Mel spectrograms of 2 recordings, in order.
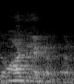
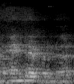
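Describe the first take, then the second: First: The first syllable sounds like 'on'. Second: The first syllable sounds like 'ent'. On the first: The speaker calls it right. "That is the correct pronunciation" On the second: The speaker calls it wrong. "Even though it is written as E N T, it is not entrepreneur"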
